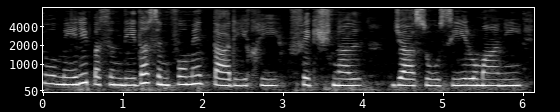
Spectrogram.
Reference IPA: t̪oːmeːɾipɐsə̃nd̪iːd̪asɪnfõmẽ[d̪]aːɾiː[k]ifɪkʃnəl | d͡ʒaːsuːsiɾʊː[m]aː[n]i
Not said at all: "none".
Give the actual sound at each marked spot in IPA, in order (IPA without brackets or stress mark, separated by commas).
t̪, x, m, n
